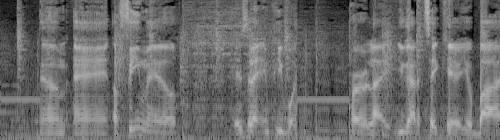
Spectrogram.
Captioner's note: beep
